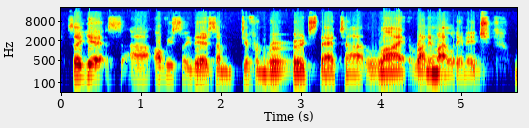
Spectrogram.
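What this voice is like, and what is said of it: South African and Australian accent. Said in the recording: “your accent is not an Orange County accent ... I tell people I have a Southern accent, but obviously when I was in the South, they go, "Well, obviously it's not a Southern accent." ... I was born in South Africa ... living in Australia”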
